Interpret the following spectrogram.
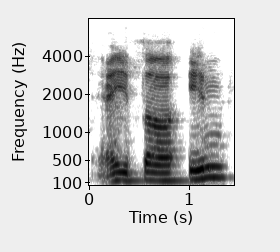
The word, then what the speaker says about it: غطاء: على غطاء أبيض. Très bien, mais par contre, le riz, tu l'as prononcé plutôt comme.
